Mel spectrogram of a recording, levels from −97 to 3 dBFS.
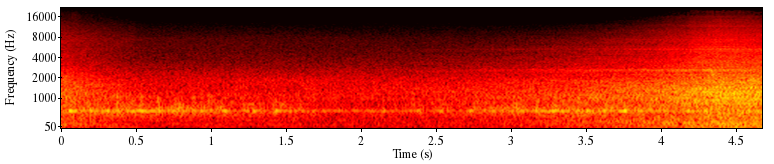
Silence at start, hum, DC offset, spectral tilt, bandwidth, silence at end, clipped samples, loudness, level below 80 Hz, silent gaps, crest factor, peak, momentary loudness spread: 0 s; none; under 0.1%; -4 dB/octave; 19.5 kHz; 0 s; under 0.1%; -34 LUFS; -52 dBFS; none; 20 dB; -14 dBFS; 18 LU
